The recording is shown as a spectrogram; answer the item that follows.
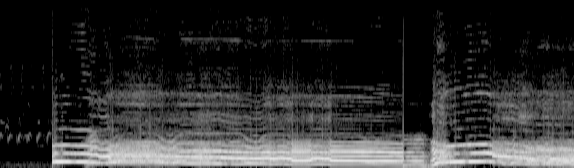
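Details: Siberian Husky howling: after a brief quiet start, a loud, drawn-out tonal howl begins and holds steady with gentle wavering pitch, dips briefly near the fourth second, then resumes with a rising, sliding note.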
